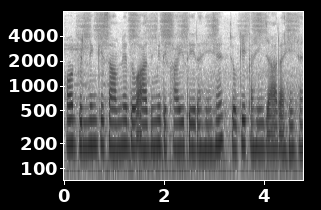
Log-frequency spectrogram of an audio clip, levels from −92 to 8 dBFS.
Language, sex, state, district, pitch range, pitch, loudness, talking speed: Hindi, female, Maharashtra, Chandrapur, 175-190 Hz, 180 Hz, -18 LUFS, 200 wpm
